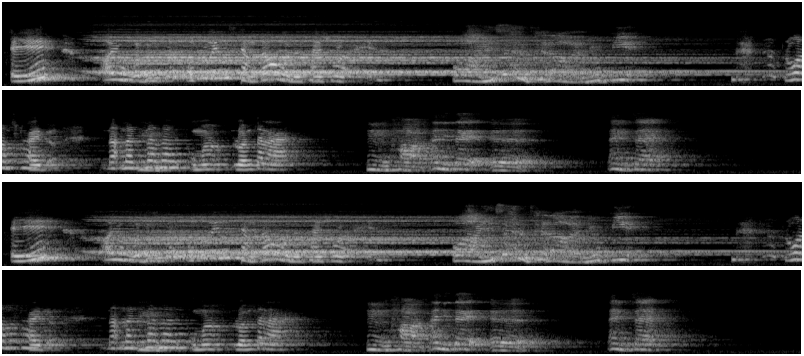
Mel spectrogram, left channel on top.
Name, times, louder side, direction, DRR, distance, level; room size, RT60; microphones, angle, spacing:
voice 1, 0.1-3.8 7.3-10.9, left 2 dB, 75° left, 2 dB, 2.0 m, -24 dB
Singing / Musical instrument, 0.8-7.9, left 4 dB, 50° left, 2.4 m, -24 dB
voice 2, 1.4-2.1 4.5-6.4 9.3-9.6 11.6-13.3 14.1-14.5, right 1 dB, 25° right, -3 dB, 2.7 m, -27 dB
30.0 x 10.0 x 4.1 m, 1.2 s
head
